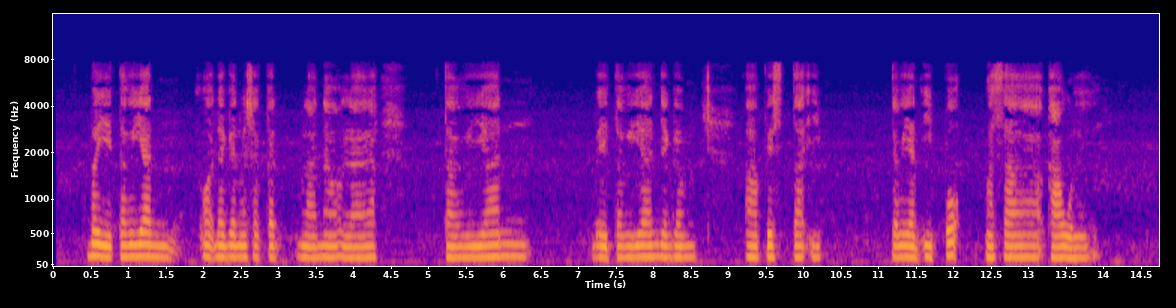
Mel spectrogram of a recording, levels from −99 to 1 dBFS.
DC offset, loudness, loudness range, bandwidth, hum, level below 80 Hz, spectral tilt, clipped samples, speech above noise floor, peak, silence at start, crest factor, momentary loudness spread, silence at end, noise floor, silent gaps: under 0.1%; -26 LUFS; 3 LU; 7.8 kHz; none; -56 dBFS; -7 dB/octave; under 0.1%; 34 dB; -10 dBFS; 0.45 s; 16 dB; 11 LU; 0.55 s; -58 dBFS; none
